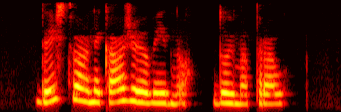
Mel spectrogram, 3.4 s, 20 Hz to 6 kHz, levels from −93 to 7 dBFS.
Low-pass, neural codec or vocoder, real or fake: 5.4 kHz; none; real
